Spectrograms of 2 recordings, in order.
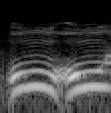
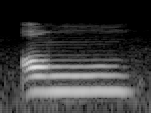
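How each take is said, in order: First: The vowel is a fully rounded 'o'. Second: The vowel is a between sound like 'eo'. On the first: The speaker calls it wrong. "옹도 그냥 옹옹 하시면 안 되고요" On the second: The speaker calls it right. "이것도 아닌 저것도 아닌 발음해서 엉"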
